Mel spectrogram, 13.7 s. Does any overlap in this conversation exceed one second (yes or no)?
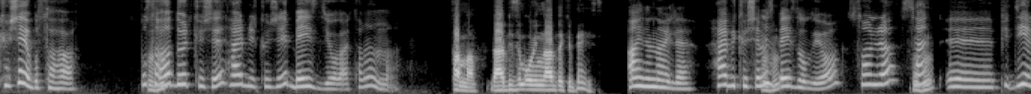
no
